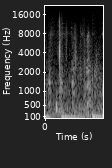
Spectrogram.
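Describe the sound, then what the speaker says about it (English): A drug-sniffing dog works through a truck at an Irish border checkpoint, giving quick close sniffs and panting breaths with a faint whimper, against a low steady hum. "The dog goes to work, checking potential hiding places for smuggled drugs."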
